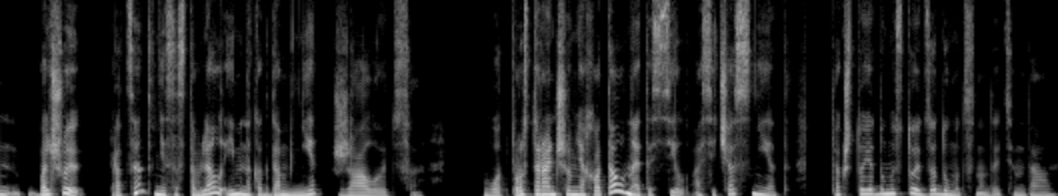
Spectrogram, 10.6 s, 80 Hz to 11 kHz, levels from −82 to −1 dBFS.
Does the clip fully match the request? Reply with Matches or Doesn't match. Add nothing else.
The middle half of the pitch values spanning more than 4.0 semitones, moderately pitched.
Doesn't match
